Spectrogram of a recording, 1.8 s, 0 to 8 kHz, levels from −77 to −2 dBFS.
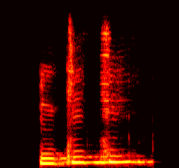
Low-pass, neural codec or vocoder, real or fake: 7.2 kHz; codec, 44.1 kHz, 3.4 kbps, Pupu-Codec; fake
